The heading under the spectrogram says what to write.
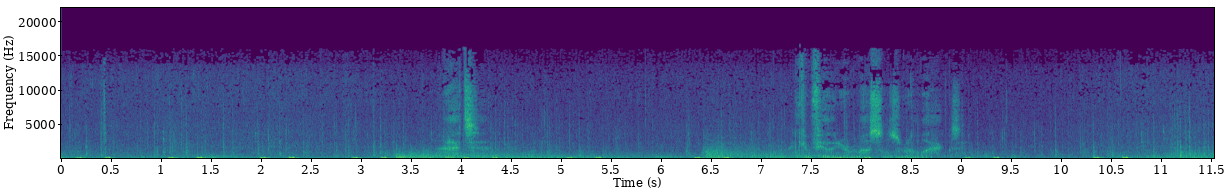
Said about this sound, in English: So thick that it's shutting out the light, the rain, the booms of thunder.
